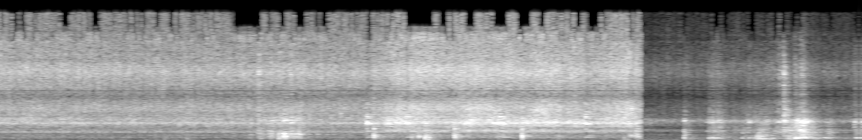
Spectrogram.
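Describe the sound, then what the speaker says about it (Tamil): Onions and tomatoes sautéing in a pan while cooking a South Indian appalam kuzhambu: a steady close sizzle with scraping stirring strokes and occasional spoon-on-pan knocks, no talking. "தக்காளி நல்லா வதங்கிட்டு இருக்குது."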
